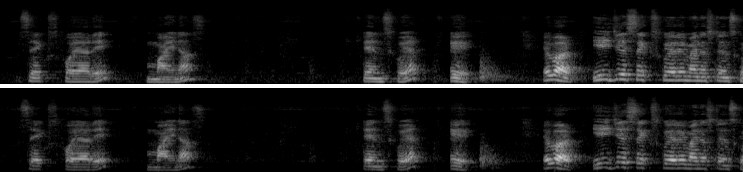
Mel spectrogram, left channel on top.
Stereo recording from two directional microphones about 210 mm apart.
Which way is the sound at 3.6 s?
15° right (ahead or behind).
